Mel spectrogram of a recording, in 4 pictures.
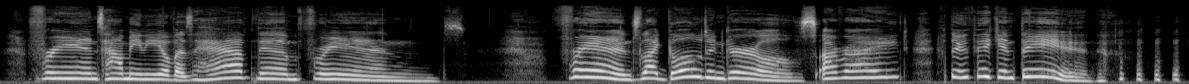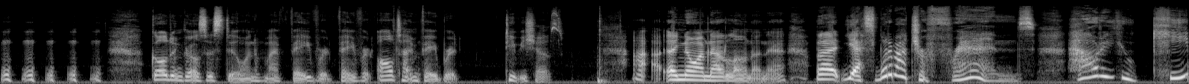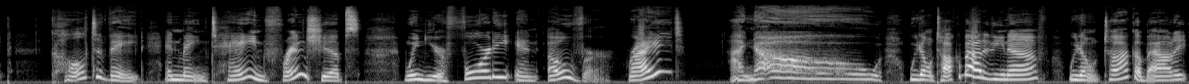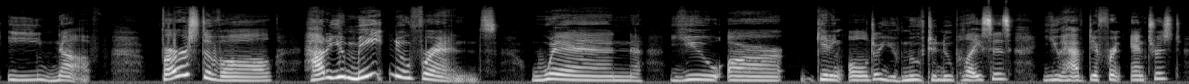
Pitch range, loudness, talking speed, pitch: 185-270 Hz, -14 LUFS, 120 wpm, 215 Hz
